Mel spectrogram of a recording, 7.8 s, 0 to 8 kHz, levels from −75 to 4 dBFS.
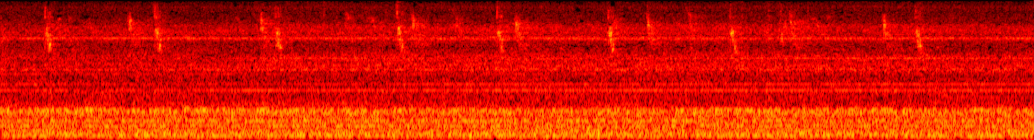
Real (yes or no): yes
